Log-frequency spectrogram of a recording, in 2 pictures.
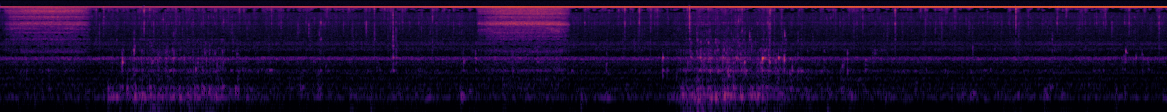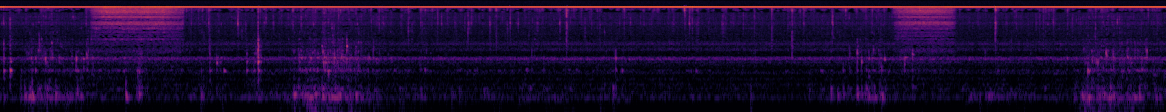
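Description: Scuba diver breathing through a regulator underwater: a short hiss on each inhale, then a burst of bubbling on the exhale, repeating every several seconds over a faint steady hum.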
